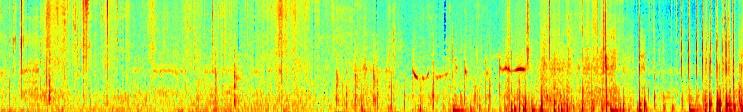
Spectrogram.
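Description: Twigs and brushwood crackling and snapping, heard as scattered sharp clicks, with two short bird chirps near the middle. From about nine seconds in, a denser run of knocks and thuds joins them.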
